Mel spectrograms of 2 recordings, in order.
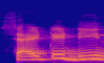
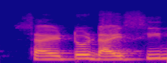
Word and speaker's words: साइटिडीन: साइटिडीन हो जाता है, ठीक है। डाई सही इसने यूज किया, कौन बताया था आंसर, साइटोडाइसिन नहीं होता, साइटोडीन हो जाता है, DIN कर देते हैं, ठीक है।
